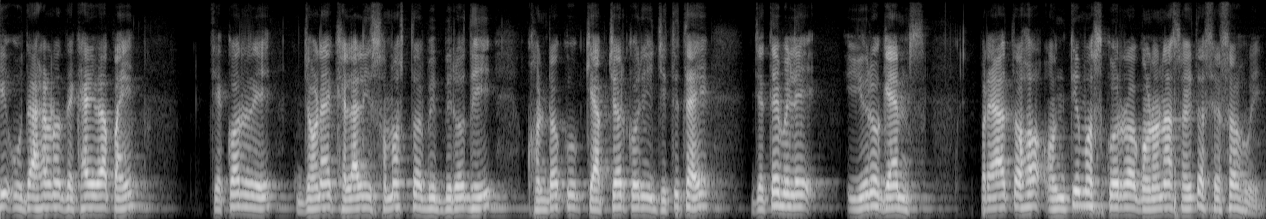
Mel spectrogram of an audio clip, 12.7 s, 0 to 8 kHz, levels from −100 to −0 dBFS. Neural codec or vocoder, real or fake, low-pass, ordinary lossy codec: none; real; none; none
